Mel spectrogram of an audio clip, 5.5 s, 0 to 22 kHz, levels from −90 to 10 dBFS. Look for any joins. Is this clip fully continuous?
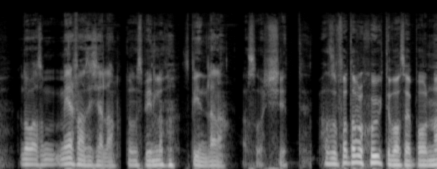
no; 3 cuts; at 1.5 s, 2.2 s, 3.9 s

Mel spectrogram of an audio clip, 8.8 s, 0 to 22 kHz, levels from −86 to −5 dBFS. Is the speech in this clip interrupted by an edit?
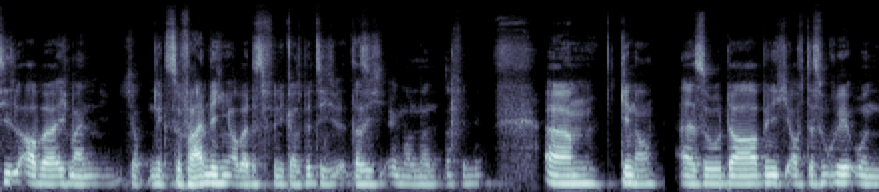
yes; 2 cuts; at 4.4 s, 6.6 s

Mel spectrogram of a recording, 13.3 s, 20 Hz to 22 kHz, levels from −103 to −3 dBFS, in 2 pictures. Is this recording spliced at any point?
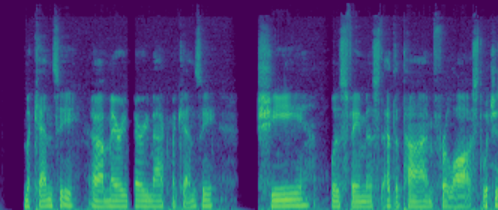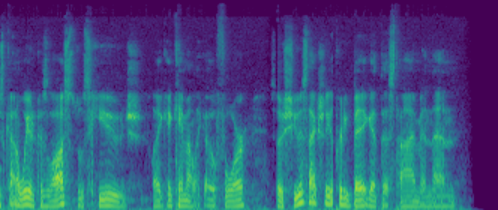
yes; 2 cuts; at 1.7 s, 11.1 s

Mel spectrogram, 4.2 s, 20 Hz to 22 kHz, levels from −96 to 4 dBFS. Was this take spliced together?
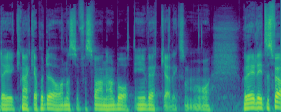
yes; 2 cuts; at 1.1 s, 2.0 s

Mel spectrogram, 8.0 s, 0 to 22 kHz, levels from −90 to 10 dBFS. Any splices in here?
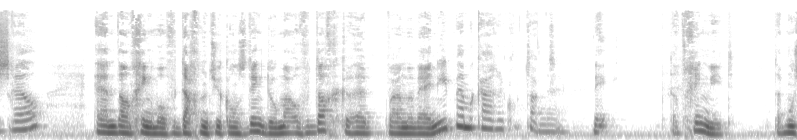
no; 0 cuts

